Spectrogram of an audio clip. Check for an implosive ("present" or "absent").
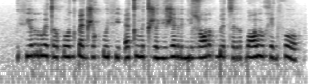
present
